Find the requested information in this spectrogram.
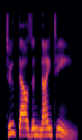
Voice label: "2019", English

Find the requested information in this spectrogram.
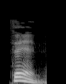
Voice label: "thin", English

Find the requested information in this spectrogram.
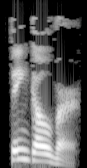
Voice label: "think over", pronounce

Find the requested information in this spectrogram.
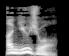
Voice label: "unusual", English

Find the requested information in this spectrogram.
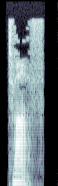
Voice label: "tough", English

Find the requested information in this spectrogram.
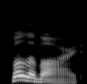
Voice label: "boulevard", English

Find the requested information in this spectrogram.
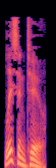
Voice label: "listen to", English

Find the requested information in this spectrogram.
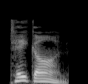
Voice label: "take on", English

